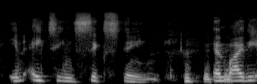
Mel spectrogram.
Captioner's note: laughter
